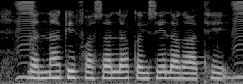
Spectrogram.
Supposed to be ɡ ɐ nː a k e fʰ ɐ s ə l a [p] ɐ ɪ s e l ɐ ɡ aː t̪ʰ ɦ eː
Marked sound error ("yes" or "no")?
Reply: yes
